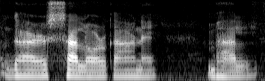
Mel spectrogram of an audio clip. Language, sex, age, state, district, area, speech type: Assamese, female, 45-60, Assam, Jorhat, urban, spontaneous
